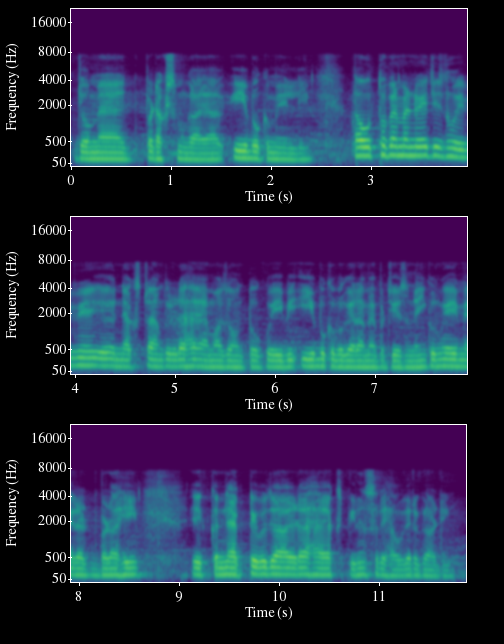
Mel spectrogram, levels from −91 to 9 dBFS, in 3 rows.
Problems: continuous background conversations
